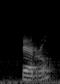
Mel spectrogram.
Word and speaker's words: perro: wanted to say dog I'll say perro hold it a little bit longer longer perro perro and I know some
